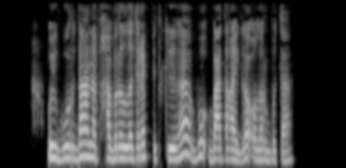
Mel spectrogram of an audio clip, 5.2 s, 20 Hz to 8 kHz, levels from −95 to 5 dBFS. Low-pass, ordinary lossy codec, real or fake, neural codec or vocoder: 7.2 kHz; AAC, 48 kbps; real; none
